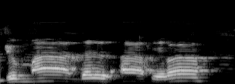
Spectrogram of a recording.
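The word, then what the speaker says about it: Jumada al-Akhirah: Hence, tonight will usher in the month of Jumad al-Akhirah. So lesson number one, know how to pronounce the month correctly. So tonight will be Jumad al-Akhirah.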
